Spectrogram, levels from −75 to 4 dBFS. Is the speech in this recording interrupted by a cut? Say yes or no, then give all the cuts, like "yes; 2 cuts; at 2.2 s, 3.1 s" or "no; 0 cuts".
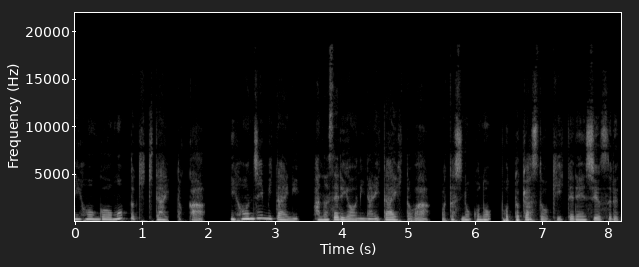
yes; 1 cut; at 5.4 s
